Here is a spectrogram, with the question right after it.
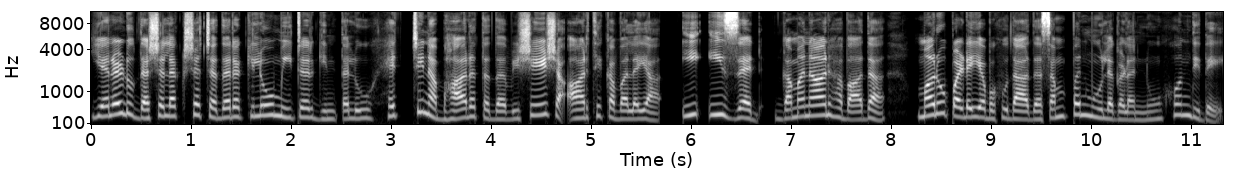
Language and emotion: Kannada, neutral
